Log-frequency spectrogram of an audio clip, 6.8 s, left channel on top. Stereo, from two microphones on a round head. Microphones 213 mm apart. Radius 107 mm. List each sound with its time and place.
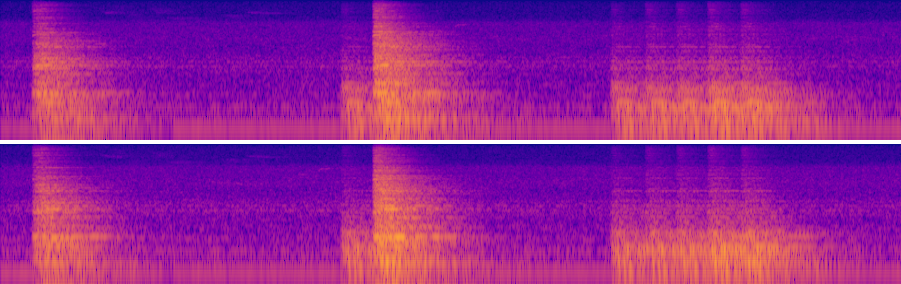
0.2 s tapping: 5° left (ahead or behind), 1.5 m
